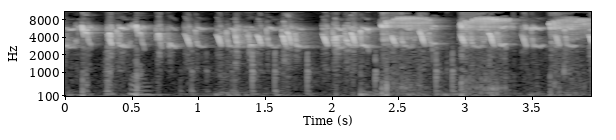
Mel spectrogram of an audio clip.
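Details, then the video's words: Young small birds, hand-fed for one week, chirping in quick high overlapping notes that grow louder and harsher toward the end, with light handling noises beneath. "كيف أصبحت فراخ العصفور بعد مرور أسبوع من التأكيل اليدوي"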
